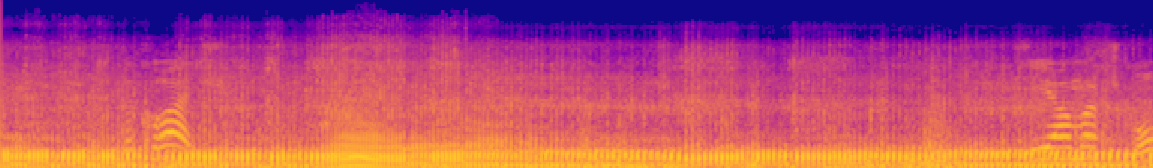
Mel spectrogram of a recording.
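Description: A motorcycle engine revs in loud, close bursts as the rider uses the clutch to lift into a wheelie, with a steady mid-range engine drone, scraping clatter and a rising whine, while someone talks over it.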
